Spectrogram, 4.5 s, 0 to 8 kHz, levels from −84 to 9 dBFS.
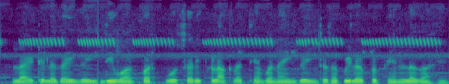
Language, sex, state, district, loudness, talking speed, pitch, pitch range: Hindi, male, Maharashtra, Chandrapur, -17 LUFS, 215 wpm, 110 Hz, 110-115 Hz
